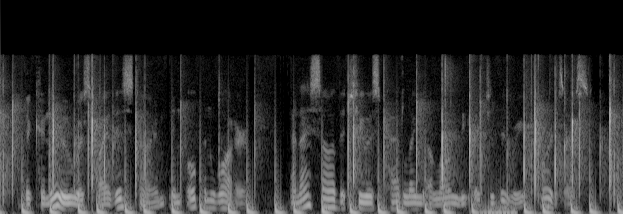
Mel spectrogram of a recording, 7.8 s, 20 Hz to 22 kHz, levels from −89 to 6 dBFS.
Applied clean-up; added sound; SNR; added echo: none; Bass drum + Applause; -3 dB; none.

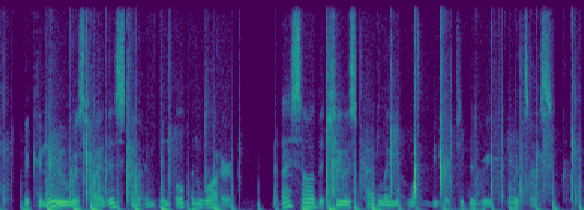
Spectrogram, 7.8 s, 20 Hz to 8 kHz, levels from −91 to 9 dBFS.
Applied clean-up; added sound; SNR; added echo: neural mask model RNNoise.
